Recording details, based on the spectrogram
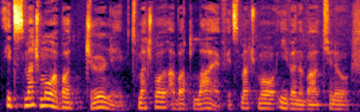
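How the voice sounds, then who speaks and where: With a fairly low pitch and a slightly quick pace, this man is heard over slight background noise. He's an Arabic-speaking Swiss man in his forties being interviewed, and he answers in a pensive, tentative way, frequently repeating himself.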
